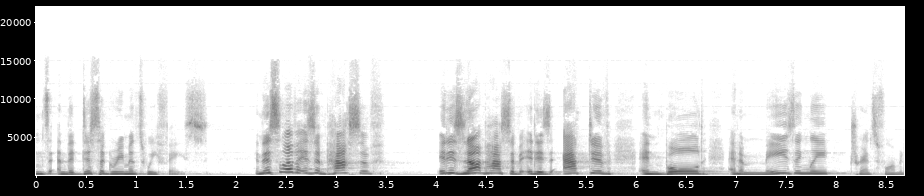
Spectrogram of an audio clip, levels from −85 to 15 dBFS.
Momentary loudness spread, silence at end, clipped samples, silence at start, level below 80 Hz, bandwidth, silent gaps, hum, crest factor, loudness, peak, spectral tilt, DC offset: 16 LU; 0 s; under 0.1%; 0 s; -72 dBFS; 15.5 kHz; none; none; 24 dB; -31 LUFS; -10 dBFS; -4 dB/octave; under 0.1%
